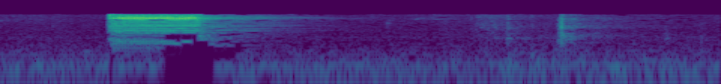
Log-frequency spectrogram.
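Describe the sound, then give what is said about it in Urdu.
Quiz show buzzer pressed during a rapid-response round of a verse-completion contest: one loud, harsh electronic buzz lasting about a quarter second, then a faint, very short blip a moment later, with no talking. “اور اب جو مرحلہ ہے اس میں کسی کی کوئی باری نہیں ہے, جو بزر بجائیں گے وہی آگے بڑھیں گے.”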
